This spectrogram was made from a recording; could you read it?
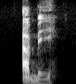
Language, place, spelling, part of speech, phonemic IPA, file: Occitan, Béarn, aver, verb, /aˈbe/, LL-Q14185 (oci)-aver.wav
- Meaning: 1. to have; to possess 2. to have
